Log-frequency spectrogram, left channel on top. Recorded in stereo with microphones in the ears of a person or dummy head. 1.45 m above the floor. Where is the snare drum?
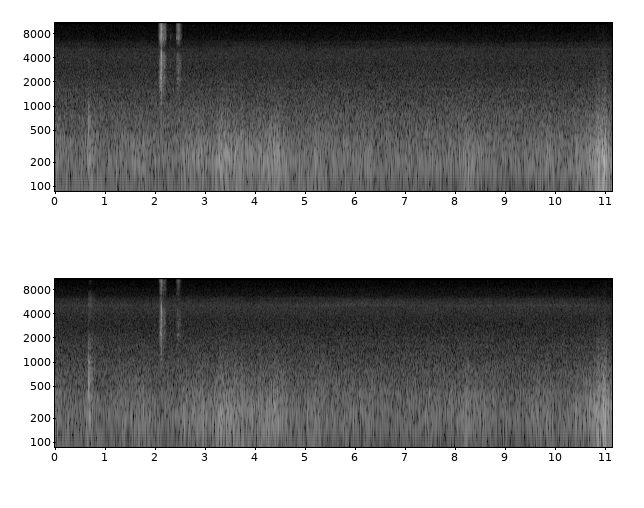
55° right (ahead or behind).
